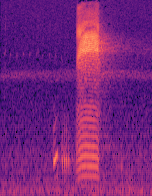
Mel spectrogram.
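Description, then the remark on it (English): A single harsh, buzzy nasal "peent" call of an American woodcock, loud, preceded by a couple of soft clucking notes against a quiet outdoor background. “Their brown and black speckles camouflage them perfectly until they sing, which sounds less like singing and more like yelling the word peent over and over.”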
